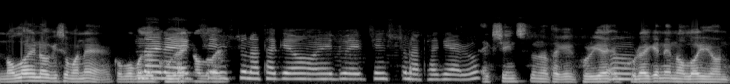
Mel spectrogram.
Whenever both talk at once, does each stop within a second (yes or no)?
yes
